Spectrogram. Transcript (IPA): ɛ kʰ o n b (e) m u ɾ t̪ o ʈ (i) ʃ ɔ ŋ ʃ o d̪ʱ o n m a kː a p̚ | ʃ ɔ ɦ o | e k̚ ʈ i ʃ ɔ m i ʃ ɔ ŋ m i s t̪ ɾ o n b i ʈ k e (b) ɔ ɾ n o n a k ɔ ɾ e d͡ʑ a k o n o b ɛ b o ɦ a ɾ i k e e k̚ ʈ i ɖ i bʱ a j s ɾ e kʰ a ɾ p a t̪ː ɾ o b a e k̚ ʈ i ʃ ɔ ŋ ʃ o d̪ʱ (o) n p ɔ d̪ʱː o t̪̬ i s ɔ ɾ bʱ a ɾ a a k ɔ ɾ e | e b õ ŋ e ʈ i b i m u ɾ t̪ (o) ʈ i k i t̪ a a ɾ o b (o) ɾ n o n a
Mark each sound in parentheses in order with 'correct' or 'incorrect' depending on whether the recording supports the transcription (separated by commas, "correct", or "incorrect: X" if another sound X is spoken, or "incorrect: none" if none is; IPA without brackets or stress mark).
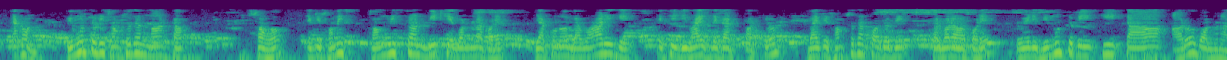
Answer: incorrect: i, correct, correct, correct, correct, incorrect: ɔ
